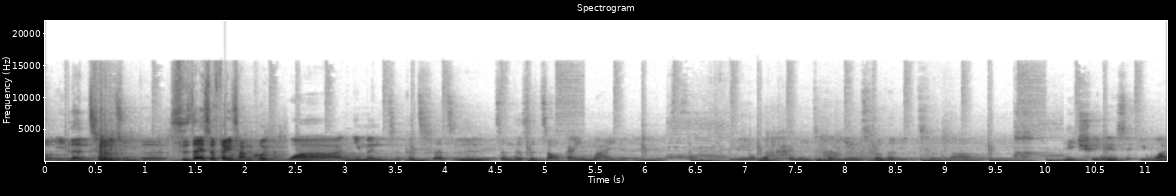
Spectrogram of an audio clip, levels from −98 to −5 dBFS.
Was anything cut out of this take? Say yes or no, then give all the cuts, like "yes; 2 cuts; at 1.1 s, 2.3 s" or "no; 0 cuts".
yes; 1 cut; at 2.3 s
